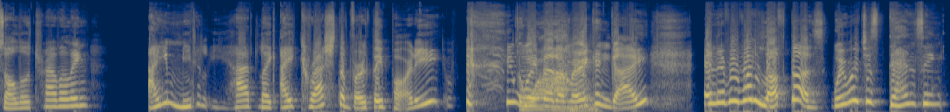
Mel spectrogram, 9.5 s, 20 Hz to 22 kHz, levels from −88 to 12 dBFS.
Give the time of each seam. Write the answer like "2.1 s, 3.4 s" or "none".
none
